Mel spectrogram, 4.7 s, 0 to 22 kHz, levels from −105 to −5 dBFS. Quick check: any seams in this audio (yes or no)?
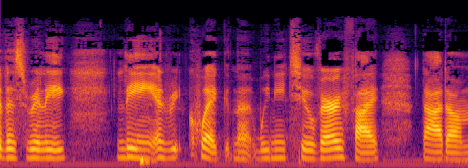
yes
